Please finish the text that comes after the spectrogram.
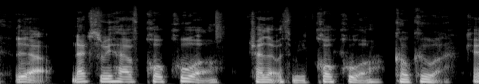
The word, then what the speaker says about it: kokua: Next we have kokua.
